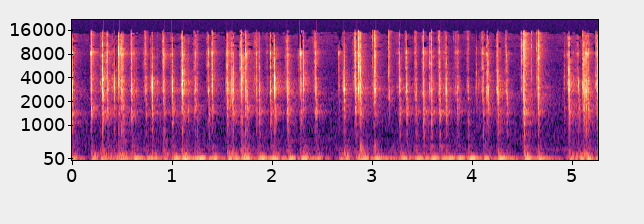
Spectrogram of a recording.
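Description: Both hands type with their fingertips on a backlit RGB mechanical keyboard with plastic keycaps, producing a fast, steady run of crisp, bright clicks. Each keystroke is short with almost no ring, and a continuous low hum sits underneath the typing throughout.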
